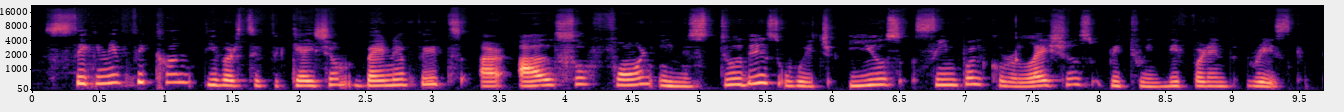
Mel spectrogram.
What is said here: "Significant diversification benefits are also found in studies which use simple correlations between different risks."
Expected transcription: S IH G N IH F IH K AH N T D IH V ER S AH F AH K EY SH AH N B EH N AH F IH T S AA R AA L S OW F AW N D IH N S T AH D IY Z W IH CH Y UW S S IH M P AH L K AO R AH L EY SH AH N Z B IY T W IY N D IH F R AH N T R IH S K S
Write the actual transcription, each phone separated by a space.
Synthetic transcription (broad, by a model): S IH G N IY F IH K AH N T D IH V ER S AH F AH K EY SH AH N B EH N AH F IH T S AA R AA L S OW F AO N IH N S T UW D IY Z W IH CH Y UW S S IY M P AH L K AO R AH L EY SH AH N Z B IY T W IY N D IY F R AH N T R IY S K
